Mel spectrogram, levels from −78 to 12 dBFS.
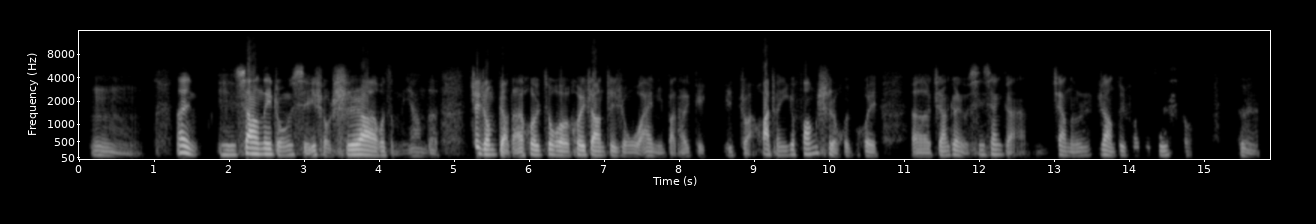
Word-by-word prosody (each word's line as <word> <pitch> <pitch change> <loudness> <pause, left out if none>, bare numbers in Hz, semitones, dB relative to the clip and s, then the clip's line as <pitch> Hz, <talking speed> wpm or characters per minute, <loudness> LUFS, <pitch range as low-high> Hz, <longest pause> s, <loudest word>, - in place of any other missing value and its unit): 嗯， 110 -9 -12 0.4
那 195 - +6 0.4
你 135 -1 -5
像 160 +1 +7
那 150 -1 +5
种 130 +1 -3
写 135 - -5
一 125 - +1
首 140 - -6
诗 135 - -1
啊 130 -4 +8
或 120 0 -2
怎 110 - -17
么 80 +3 -26
样 105 +1 -16
的， - - -14 0.4
这 180 - +3
种 140 -2 +4
表 - - +5
达 110 - -1
会 130 +3 +3
就 125 -4 +2
会 130 +3 +3
让 120 -2 +3
这 115 0 -4
种 100 -1 -7
“我 - - -3
爱 115 0 -4
你” 95 -3 -13
把 - - -8
它 95 +1 -10
给 - - -14 0.2
给 - - -14
转 - - -9
化 - - +3
成 120 - -10
一 120 - -11
个 140 - -3
方 155 +5 -1
式， - - -3
会 115 - -11
不 110 - -27
会， 100 -2 -5 0.4
呃， 95 0 -5
这 - - -3
样 120 - -3
更 135 -1 -1
有 85 -7 -10
新 135 - -10
鲜 140 0 -5
感？ - - -10 0.3
这 140 - -5
样 120 - -3
能 110 +3 -11
让 135 -7 -1
对 125 +3 -8
方 120 +1 -18
去 170 - -26
接 125 - -11 0.3
受， - - -21 0.6
对。 90 -8 -11
120 Hz, 230 characters per minute, -22 LUFS, 110-135 Hz, 0.6 s, 啊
